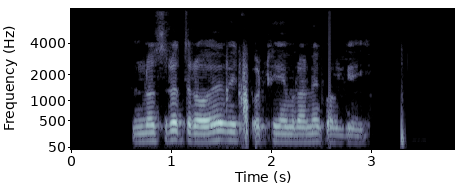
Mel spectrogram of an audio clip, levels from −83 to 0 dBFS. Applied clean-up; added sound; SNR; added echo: none; Telephone; 10 dB; none.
